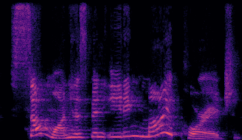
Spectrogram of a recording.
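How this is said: It is said in a middle-sized voice.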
